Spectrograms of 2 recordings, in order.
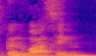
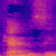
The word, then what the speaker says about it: canvassing: what you call canvas team sometimes people also mispronounce this word by saying I was conversing people were conversing which is actually wrong the correct pronunciation is only canvas canvassing he was canvassing they were canvassing let us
